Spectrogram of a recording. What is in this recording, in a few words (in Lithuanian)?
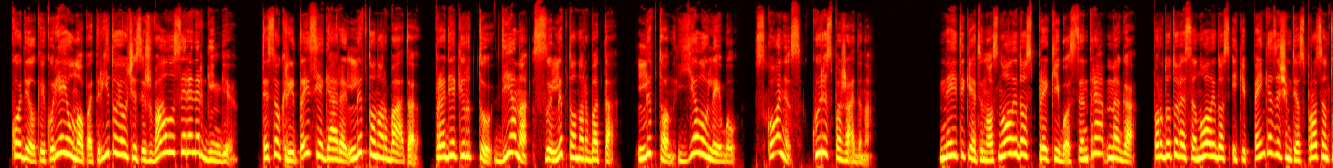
reklama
